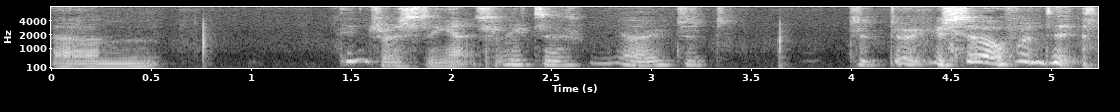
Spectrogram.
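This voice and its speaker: A woman with vocal fry and a medium pitch speaks at a moderate pace, swinging very widely in pitch and leaving long, frequent pauses. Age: old. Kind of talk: interview answer.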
